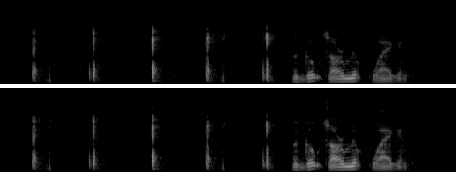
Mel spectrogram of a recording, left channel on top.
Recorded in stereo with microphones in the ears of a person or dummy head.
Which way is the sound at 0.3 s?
20° right (ahead or behind).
